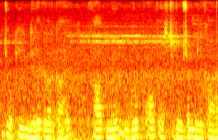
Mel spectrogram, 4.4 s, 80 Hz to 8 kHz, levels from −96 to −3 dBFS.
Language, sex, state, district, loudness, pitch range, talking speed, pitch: Hindi, male, Bihar, Samastipur, -15 LUFS, 145-160 Hz, 190 wpm, 155 Hz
